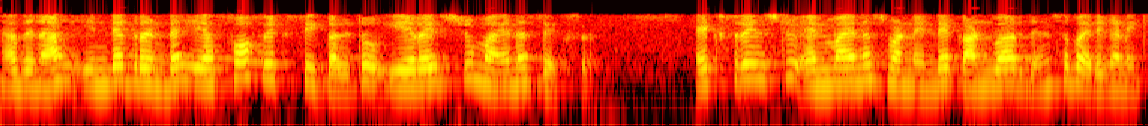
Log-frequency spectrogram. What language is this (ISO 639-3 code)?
mal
